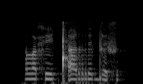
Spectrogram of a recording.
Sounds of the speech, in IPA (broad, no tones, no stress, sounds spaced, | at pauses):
lˠ ə x e ǃʼ a r ə d ə s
